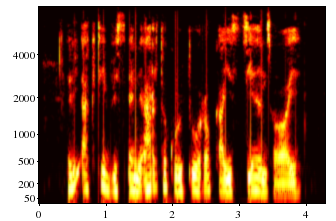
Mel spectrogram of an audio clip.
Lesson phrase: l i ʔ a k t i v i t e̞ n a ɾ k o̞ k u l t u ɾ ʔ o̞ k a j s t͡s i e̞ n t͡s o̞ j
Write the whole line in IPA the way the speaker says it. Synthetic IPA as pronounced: l i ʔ a k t i v i s e̞ n a ɾ t o̞ k u l t u ɾ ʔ o̞ k a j s t͡s i e̞ n t͡s o̞ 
